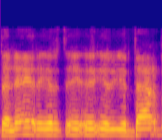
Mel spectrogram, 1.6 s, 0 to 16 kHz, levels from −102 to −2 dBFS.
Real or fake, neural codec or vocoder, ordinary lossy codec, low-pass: fake; codec, 16 kHz, 8 kbps, FreqCodec, smaller model; AAC, 96 kbps; 7.2 kHz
